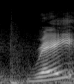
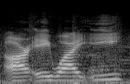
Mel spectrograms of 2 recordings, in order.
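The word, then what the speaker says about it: Raye: Ray is a girl from South London. No, Amy was from North London. And she just sang on the Grammys. If you haven't seen her, it's spelled R-A-Y-E.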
